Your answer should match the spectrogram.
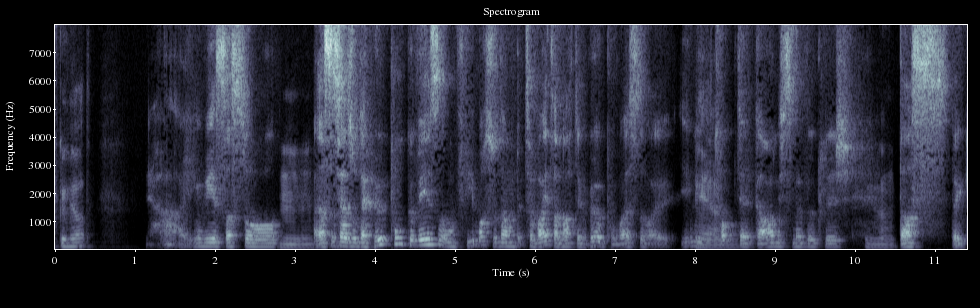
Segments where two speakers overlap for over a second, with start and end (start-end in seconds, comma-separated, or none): none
